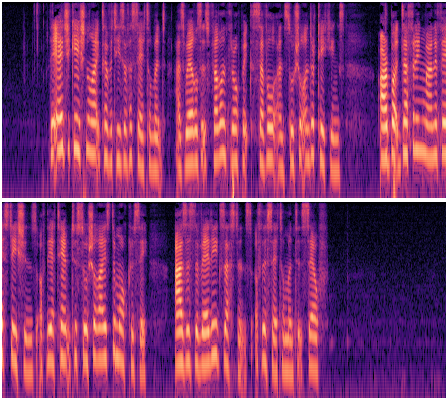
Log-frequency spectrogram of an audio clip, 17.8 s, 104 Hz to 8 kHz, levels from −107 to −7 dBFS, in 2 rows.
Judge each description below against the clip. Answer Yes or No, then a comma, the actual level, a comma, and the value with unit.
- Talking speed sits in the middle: No, slow, 110 wpm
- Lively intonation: No, average, 3.3 semitones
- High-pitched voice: Yes, high, 240 Hz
